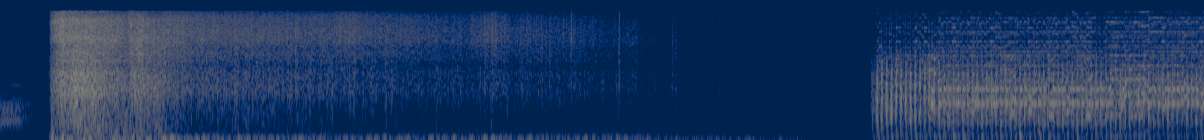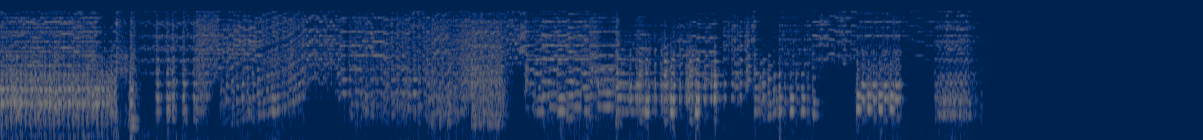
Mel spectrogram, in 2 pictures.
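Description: Effects-processed logo jingle audio: a sudden loud crash-like noise that fades away over about five seconds, then after a short gap a ringing, tone-filled jingle that turns choppy and stuttering and cuts off suddenly.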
